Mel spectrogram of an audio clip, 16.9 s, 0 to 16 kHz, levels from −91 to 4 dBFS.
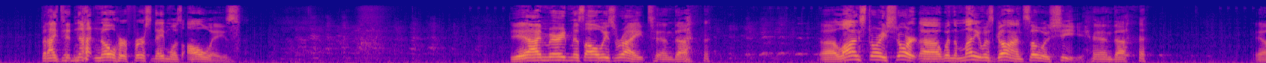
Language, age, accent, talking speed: English, 40-59, American, 120 wpm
